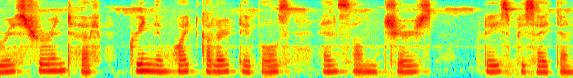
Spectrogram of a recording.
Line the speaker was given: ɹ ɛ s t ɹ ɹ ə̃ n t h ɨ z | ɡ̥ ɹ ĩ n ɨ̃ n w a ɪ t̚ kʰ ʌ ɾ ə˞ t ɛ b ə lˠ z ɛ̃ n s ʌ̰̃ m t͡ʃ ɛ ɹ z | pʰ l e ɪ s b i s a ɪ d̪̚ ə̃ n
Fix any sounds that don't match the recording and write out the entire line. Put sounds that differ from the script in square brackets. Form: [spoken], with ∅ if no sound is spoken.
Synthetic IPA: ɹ ɛ s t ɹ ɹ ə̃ n t h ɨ [v] | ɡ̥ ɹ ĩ n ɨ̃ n w a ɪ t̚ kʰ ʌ [l] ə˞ t [e] b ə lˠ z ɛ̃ n s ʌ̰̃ m t͡ʃ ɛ ɹ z | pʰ l e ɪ s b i s a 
